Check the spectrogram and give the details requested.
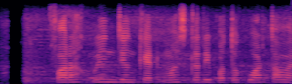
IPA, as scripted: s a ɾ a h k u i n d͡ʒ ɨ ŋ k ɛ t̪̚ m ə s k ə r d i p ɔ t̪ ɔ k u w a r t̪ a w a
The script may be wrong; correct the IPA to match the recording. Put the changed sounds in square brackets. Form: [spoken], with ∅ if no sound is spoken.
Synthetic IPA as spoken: [f] a ɾ a h k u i n d͡ʒ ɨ ŋ k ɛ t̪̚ m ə s k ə r d i p ɔ t̪ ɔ k u w a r t̪ a w a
